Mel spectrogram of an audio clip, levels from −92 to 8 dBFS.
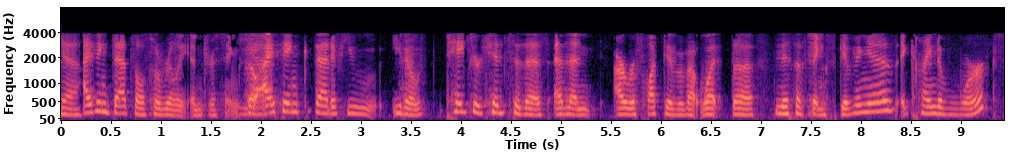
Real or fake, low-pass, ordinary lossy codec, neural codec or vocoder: real; 7.2 kHz; AAC, 16 kbps; none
